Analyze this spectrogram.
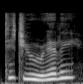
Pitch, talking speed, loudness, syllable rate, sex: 265 Hz, 215 wpm, -12 LUFS, 5.1 syllables/s, male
